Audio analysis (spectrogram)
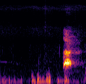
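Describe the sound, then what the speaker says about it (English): A dog barks in a short loud burst near the end, after a stretch of low rumbling and footsteps on an outdoor walk where a goat is nearby. "still barking as usual"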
